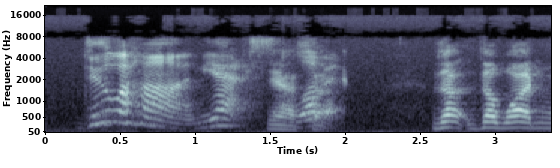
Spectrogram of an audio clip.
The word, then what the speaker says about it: Dullahan: ] called do Orhan dullahan yes it's how you pronounce it that's all I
